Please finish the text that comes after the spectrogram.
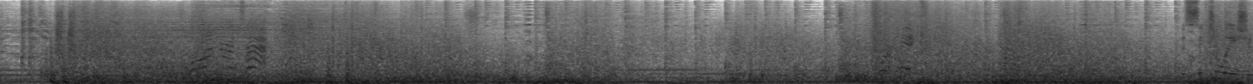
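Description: Battleship shells hit and explode in World of Warships Blitz, the HMS Queen Elizabeth firing amid a relentless barrage of loud, overlapping booms and bursts with a constant low rumble and a few sharper blasts spaced through about twelve seconds.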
